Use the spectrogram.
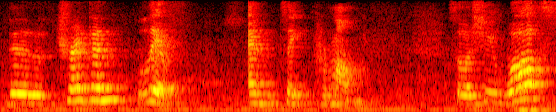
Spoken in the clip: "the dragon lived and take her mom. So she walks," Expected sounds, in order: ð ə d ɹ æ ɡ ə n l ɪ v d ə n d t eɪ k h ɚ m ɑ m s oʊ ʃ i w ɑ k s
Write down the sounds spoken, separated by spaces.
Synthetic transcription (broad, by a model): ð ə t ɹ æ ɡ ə n l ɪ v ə n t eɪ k h ɚ m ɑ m s oʊ ʃ i w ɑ k s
